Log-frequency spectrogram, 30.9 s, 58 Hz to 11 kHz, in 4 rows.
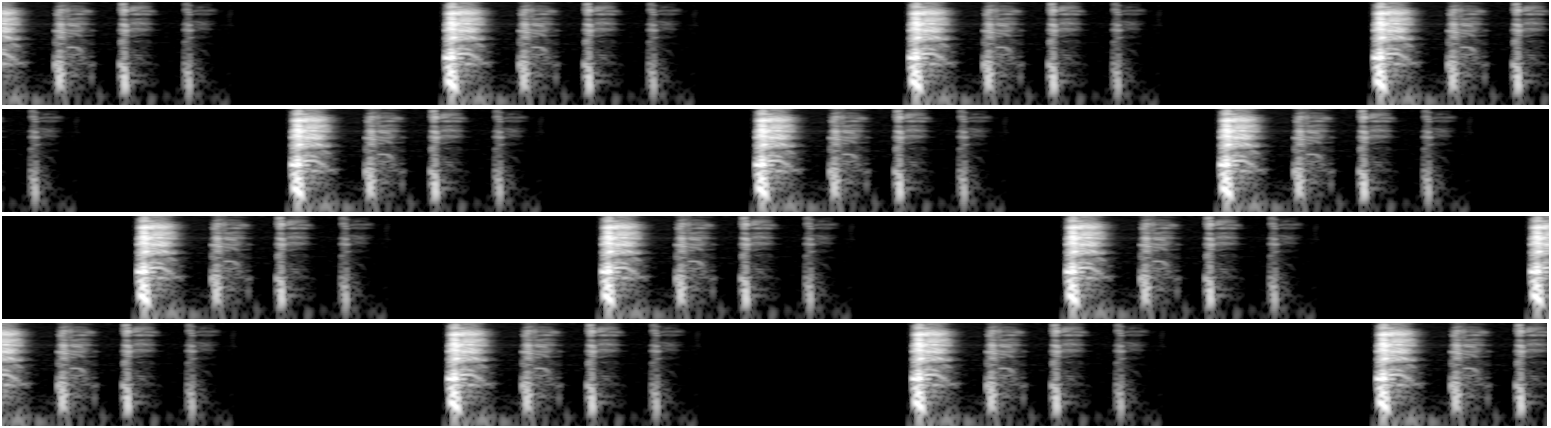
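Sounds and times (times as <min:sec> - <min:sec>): person coughing in fits: 0:00.0 - 0:01.2, 0:02.2 - 0:03.5, 0:04.6 - 0:05.8, 0:06.8 - 0:08.1, 0:09.2 - 0:10.5, 0:11.5 - 0:12.8, 0:13.8 - 0:15.1, 0:16.2 - 0:17.4, 0:18.5 - 0:19.8, 0:20.8 - 0:22.1, 0:23.1 - 0:24.4, 0:25.4 - 0:26.7, 0:27.8 - 0:29.0, 0:30.1 - 0:30.9.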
